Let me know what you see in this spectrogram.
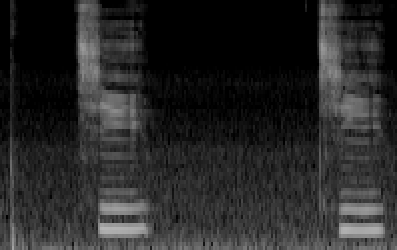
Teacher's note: It's the first tone. High but flat. But flat. Great job.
